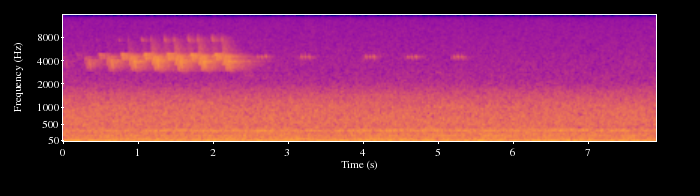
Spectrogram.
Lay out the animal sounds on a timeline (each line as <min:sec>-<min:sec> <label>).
0:00.0-0:02.9 Ovenbird (Seiurus aurocapilla)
